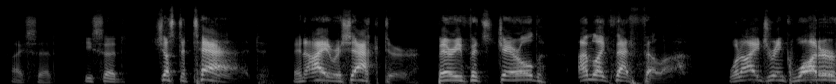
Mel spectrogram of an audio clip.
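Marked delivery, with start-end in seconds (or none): 1.5-8.4 guest refusing help, loudly. A narrator's reading. Blind man quotes Irish actor.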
